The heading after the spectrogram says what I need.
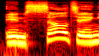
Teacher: insulting is how you pronounce this with the accent on the second syllable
